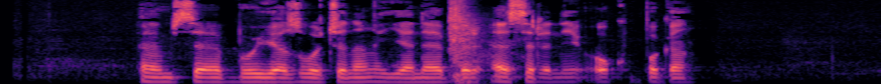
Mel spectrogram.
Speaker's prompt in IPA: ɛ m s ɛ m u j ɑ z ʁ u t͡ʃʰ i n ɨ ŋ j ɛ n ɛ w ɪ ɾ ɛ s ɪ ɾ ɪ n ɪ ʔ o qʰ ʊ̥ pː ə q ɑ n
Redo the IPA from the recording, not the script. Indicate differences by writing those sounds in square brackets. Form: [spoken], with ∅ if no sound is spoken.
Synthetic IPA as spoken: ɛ m s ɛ [b] u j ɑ z ʁ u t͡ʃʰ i n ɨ ŋ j ɛ n ɛ [b] ɪ ɾ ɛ s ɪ ɾ ɪ n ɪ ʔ o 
